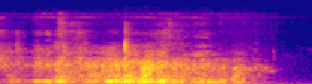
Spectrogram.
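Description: Rabbit-urine liquid fertilizer poured from a small tin can onto the soil of a plant in a cut plastic jerrycan planter. It is one splashing pour that swells, then fades out just before the end.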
